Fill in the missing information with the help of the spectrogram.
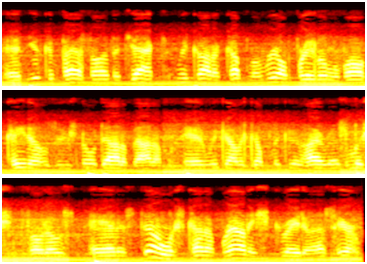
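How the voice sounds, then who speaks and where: A man's voice: on the high side, little pitch movement, fairly quick, few pauses. An American man, an astronaut, giving an unscripted report over a space radio transmission. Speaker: astronaut reporting to mission control. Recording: noisy muffled archival space radio link.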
